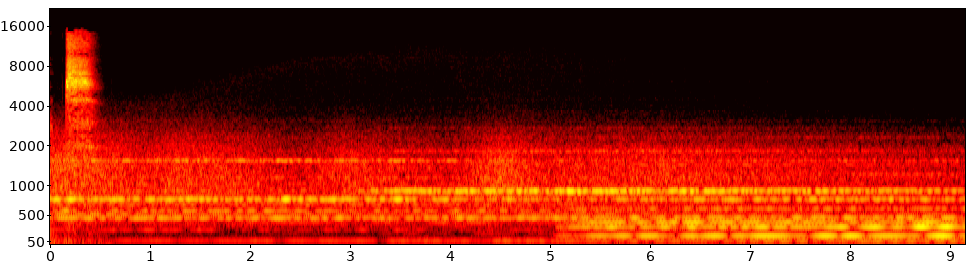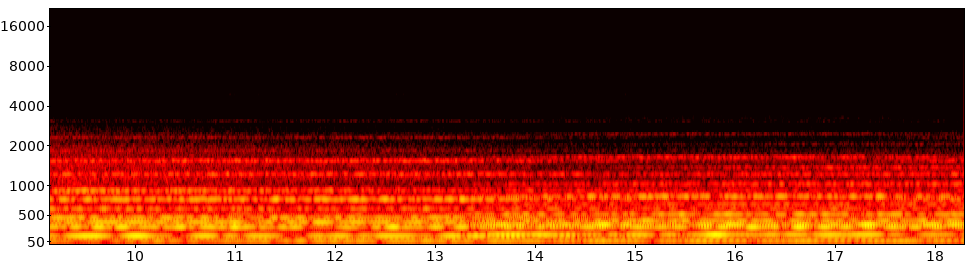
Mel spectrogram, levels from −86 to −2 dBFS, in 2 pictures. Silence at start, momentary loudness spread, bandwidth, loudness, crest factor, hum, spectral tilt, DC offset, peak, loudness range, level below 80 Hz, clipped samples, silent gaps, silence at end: 0 s; 5 LU; 13 kHz; -29 LUFS; 24 dB; none; -4.5 dB/octave; under 0.1%; -6 dBFS; 4 LU; -42 dBFS; under 0.1%; none; 0 s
